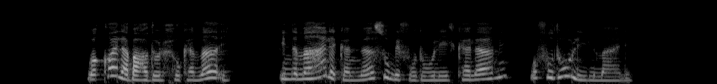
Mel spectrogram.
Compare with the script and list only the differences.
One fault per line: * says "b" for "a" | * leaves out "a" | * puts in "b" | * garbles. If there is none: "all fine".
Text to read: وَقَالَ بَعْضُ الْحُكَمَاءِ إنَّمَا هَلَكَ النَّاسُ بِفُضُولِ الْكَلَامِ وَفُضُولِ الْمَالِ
all fine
